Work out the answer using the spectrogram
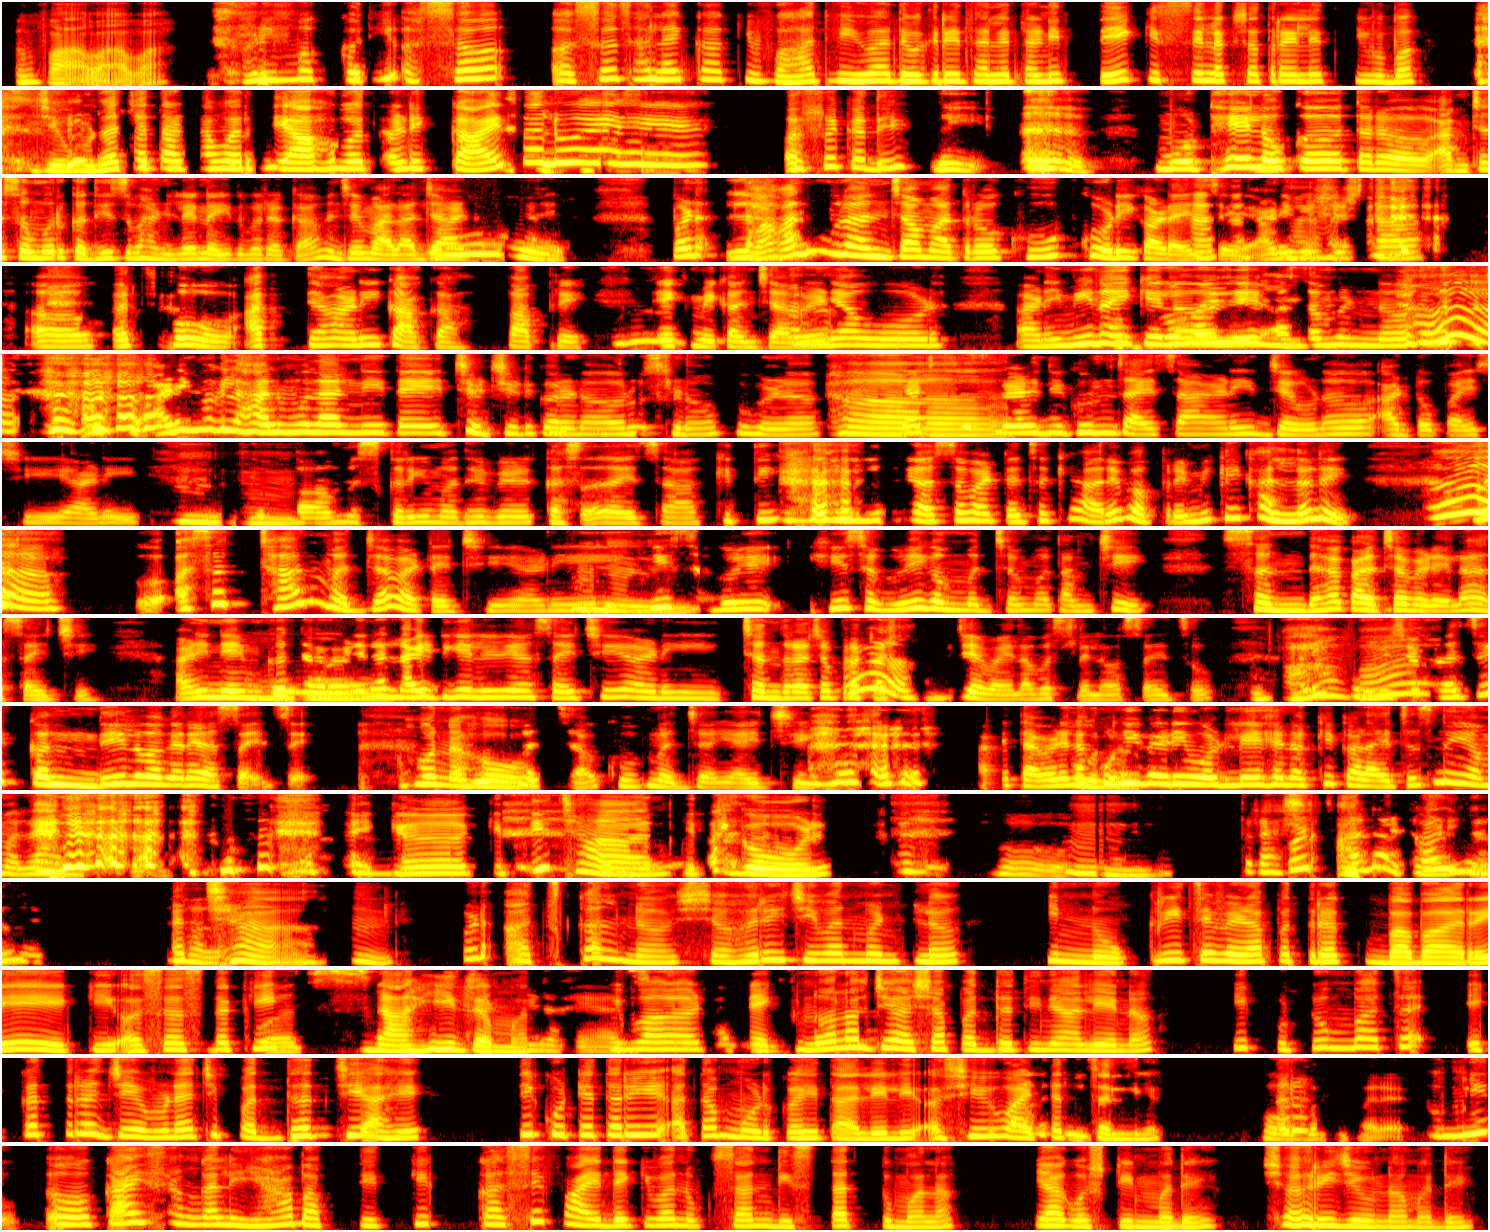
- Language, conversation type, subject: Marathi, podcast, एकत्र जेवण्याचे तुमचे अनुभव कसे आहेत?
- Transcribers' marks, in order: other background noise; chuckle; laugh; unintelligible speech; surprised: "काय चालू आहे हे?"; throat clearing; chuckle; chuckle; tapping; static; chuckle; unintelligible speech; distorted speech; chuckle; laugh; chuckle; chuckle; in English: "टेक्नॉलॉजी"; unintelligible speech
